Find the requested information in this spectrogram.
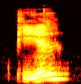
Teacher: bekal becomes pil with a rising tone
